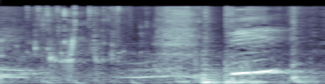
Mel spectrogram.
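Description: Water poured from a plastic jug into a plastic bowl of soaking ground wakame seaweed, the stream stopping before the end. A young child's voice is heard in the background.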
